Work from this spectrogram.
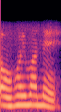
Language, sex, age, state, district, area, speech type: Manipuri, female, 18-30, Manipur, Kangpokpi, urban, conversation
